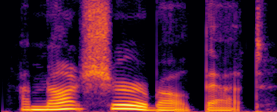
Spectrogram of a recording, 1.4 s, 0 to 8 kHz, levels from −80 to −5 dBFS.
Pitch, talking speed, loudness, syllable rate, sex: 205 Hz, 215 wpm, -15 LUFS, 5.0 syllables/s, female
